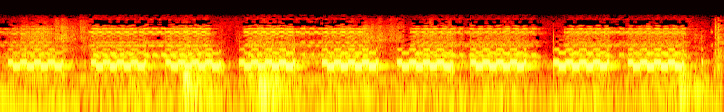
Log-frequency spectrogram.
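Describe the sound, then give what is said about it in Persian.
Telephones ringing together in an office, with a bright electronic trilling ring repeating in many even bursts and short breaks between them. The sound is loud and steady, and no voices are heard. “همه ی تلفن ها شروع میکنن به زنگ زدن.”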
